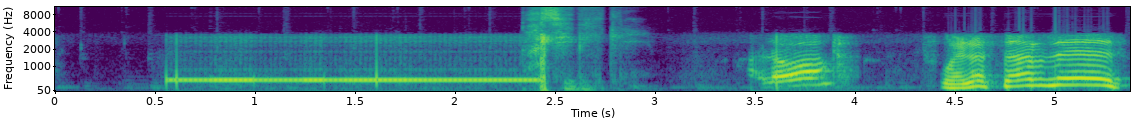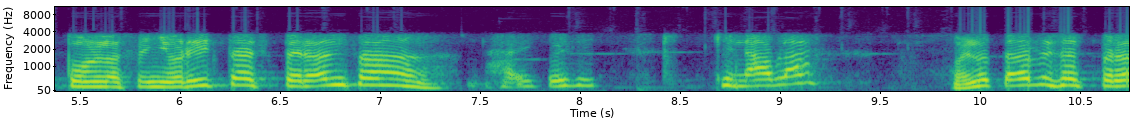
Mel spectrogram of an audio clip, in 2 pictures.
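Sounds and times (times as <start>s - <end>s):
telephone ringing tone on the line: 0.6s - 2.4s
speech: 3.6s - 9.3s, 9.9s - 10.7s.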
